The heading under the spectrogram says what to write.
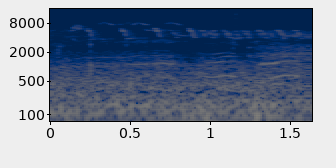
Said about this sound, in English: And the chickens have been watching me through the glass, getting very annoyed that I haven't been to feed them yet. So I think that's the first thing I should do.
